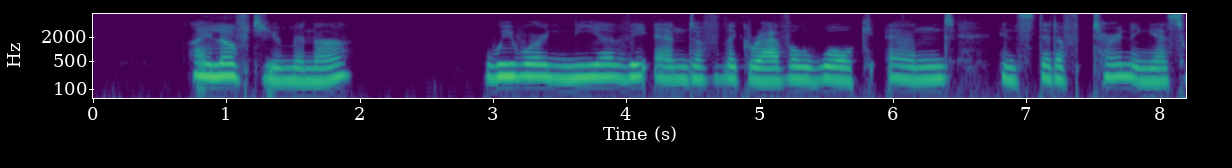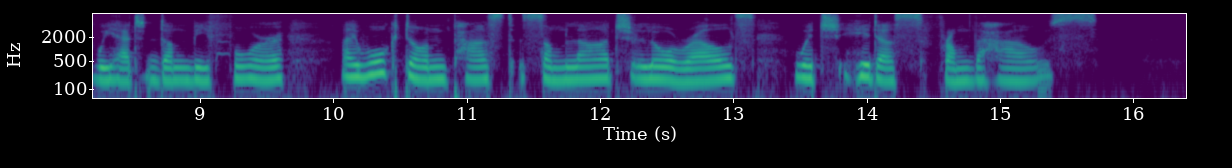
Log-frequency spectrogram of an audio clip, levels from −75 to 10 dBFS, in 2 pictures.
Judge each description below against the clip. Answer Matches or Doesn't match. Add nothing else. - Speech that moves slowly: Matches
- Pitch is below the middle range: Doesn't match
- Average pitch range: Doesn't match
